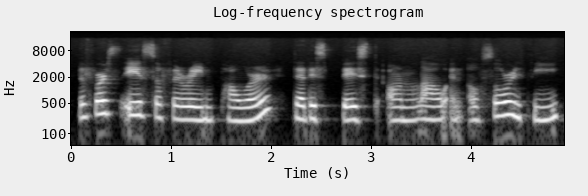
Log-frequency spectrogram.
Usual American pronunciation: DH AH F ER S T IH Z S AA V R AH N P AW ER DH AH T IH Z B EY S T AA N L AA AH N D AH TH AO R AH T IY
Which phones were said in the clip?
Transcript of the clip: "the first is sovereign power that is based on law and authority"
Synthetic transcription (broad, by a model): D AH F ER S T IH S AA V R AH N P AW ER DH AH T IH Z B EY S T AA N L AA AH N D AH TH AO R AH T IY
